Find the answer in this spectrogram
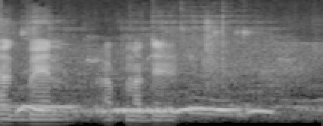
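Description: Caged ringneck doves cooing: drawn-out coos that waver in pitch, one after another.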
